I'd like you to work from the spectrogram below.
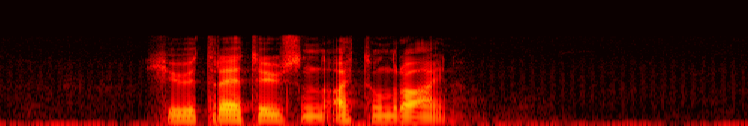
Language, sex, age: Norwegian, male, 25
